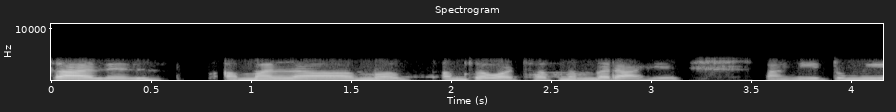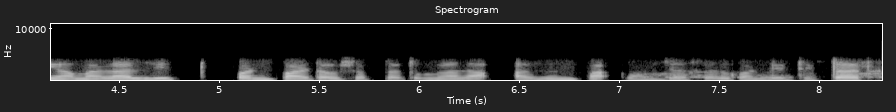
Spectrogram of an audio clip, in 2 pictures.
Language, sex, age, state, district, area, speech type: Marathi, female, 18-30, Maharashtra, Mumbai Suburban, urban, conversation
